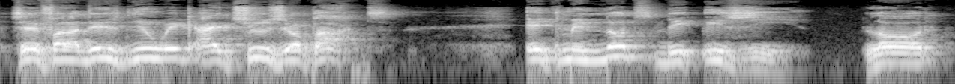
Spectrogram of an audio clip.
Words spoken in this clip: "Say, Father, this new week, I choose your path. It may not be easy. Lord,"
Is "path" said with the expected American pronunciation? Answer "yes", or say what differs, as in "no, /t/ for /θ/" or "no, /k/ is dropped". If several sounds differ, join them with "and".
no, /t/ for /θ/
